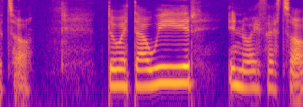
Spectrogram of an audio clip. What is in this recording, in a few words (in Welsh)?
"wir", Welsh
